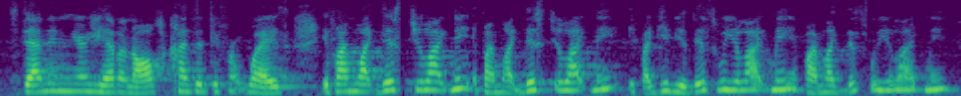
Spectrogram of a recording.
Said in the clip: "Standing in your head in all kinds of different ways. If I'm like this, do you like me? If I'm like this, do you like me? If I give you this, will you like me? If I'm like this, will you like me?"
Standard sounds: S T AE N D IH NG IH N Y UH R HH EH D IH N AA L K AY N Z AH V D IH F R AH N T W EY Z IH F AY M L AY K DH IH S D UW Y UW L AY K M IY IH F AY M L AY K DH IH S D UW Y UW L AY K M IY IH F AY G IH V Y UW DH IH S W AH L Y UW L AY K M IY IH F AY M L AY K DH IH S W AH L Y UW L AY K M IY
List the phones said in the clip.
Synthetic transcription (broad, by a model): S T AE N D IH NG IH N Y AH R HH EH D IH N AA L K AY N Z AH V D IH F R AH N T W EY Z IH F AY M L AY K DH IH S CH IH L AY K M IY IH F AY M L AY K DH IH S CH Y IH L AY K M IY IH F AY G IH V Y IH DH IH S W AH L Y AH L AY K M IY IH F AY M L AY K DH IH S W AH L Y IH L AY K M IY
